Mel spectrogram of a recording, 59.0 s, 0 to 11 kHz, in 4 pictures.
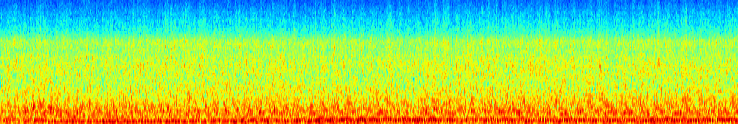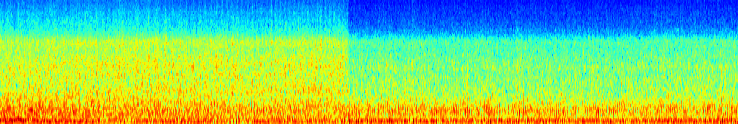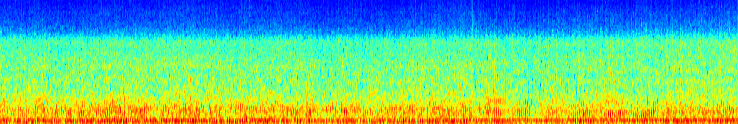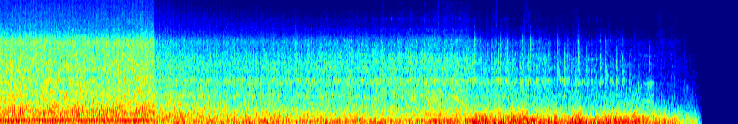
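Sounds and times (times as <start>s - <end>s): propeller engines droning: 0.0s - 57.4s
low hum: 0.0s - 58.3s.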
